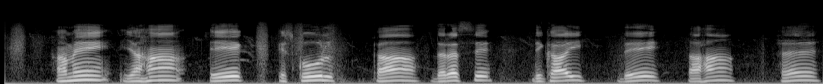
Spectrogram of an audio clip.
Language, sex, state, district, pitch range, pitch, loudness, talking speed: Hindi, male, Rajasthan, Jaipur, 145-185 Hz, 170 Hz, -16 LUFS, 75 wpm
